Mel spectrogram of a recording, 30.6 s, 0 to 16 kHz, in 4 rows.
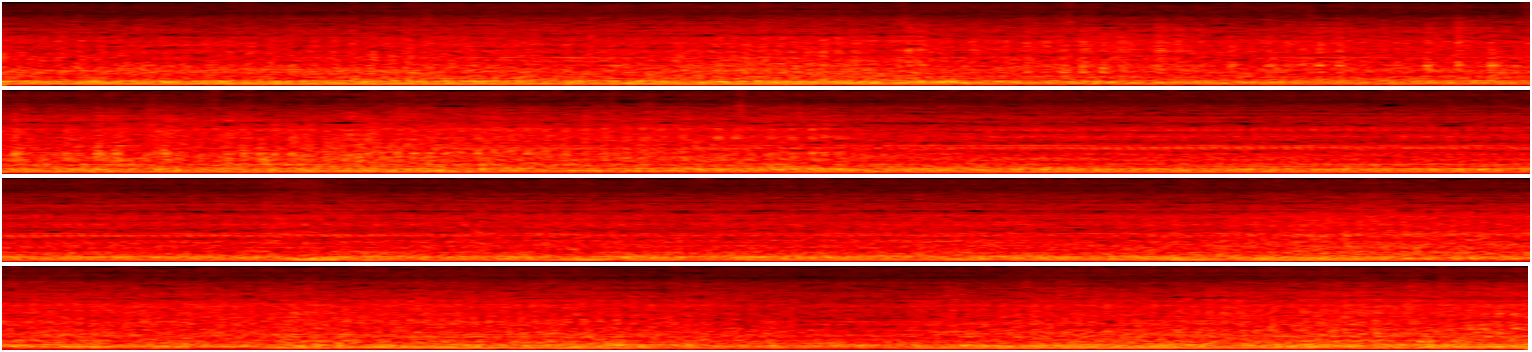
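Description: Derette XC1100 mini tracked loader running steadily with a low drone as it drives on a concrete floor, its rubber tracks in the resonance that shakes the machine on concrete. There is a brief knock about halfway through.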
